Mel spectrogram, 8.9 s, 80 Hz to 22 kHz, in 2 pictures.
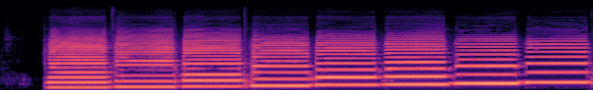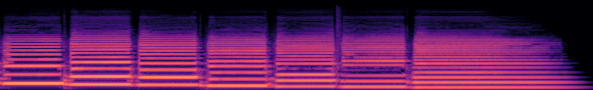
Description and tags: Sax Tenor - A minor
Part of the Good-sounds dataset of monophonic instrumental sounds.
instrument::sax_tenor
note::A
good-sounds-id::6153
mode::natural minor
Aminor, good-sounds, neumann-U87, sax, scale, tenor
